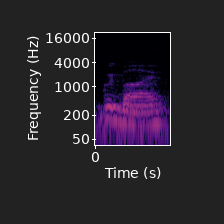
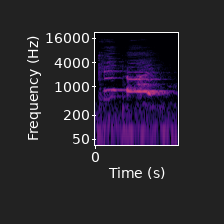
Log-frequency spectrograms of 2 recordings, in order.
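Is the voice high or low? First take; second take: low; high. First: It is said in a very low voice. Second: It is said in a very high voice.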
